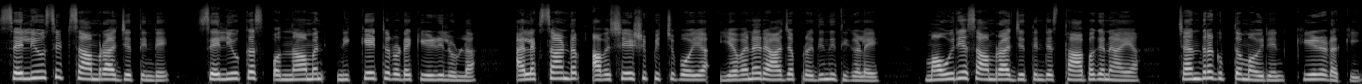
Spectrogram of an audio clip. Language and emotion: Malayalam, neutral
